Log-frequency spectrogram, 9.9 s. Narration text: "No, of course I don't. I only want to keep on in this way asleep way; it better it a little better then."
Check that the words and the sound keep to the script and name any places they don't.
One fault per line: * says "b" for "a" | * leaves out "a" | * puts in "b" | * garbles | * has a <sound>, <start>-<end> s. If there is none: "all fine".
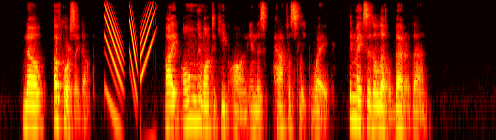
* has a chirp, 2.1-3.1 s
* says "half" for "way"
* says "makes" for "better"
